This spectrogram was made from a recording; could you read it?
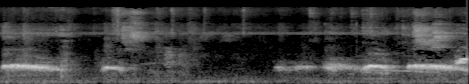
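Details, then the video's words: Spotted dove cooing actively inside a jungle fowl breeding cage. Soft, low drawn-out coos come in two phrases separated by a quiet gap, with faint rustling and a thin steady background tone. "Burung Tekukur Gacor"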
